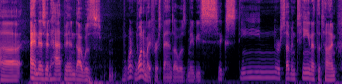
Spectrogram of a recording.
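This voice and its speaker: In a very clean recording with a silent background, a man uses a normal speaking voice at medium pitch, with lively intonation at a moderate pace. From Canada, Montreal, Quebec. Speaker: composer. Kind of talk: interview.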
